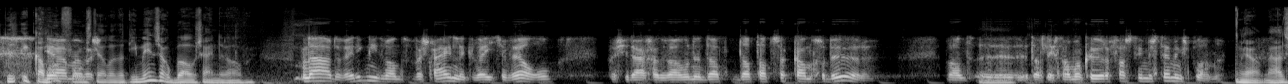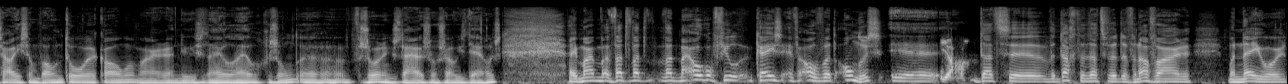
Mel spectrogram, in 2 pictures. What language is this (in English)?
Dutch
